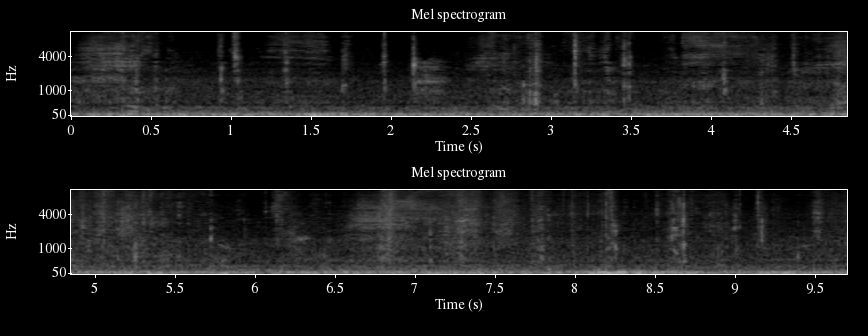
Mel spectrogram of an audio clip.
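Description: Close-up eating sounds: people chewing and biting roasted duck meat, with scattered small wet clicks and smacks over a low steady rumble.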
